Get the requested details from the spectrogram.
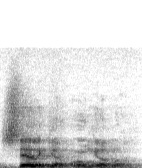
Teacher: you see that there's a front vowel and a back vowel at the boundary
